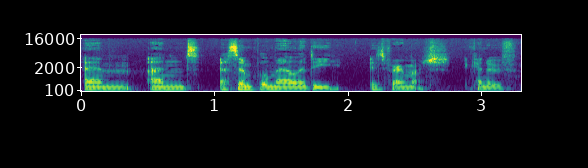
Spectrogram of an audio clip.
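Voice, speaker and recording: A woman's voice: low-pitched, completely flat delivery, moderate pace, mellow. A woman musician answering interview questions in a thoughtful, hesitant way. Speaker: musician guest.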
